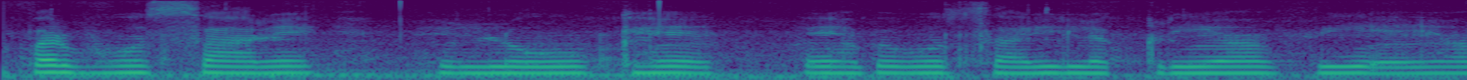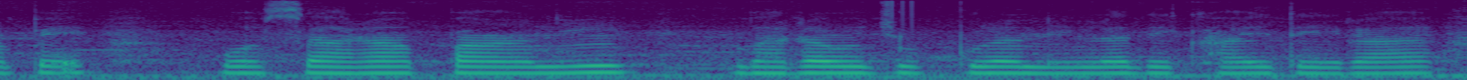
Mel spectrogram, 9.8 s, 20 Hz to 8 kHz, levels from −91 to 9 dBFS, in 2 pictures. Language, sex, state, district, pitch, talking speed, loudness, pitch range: Hindi, female, Jharkhand, Sahebganj, 200 Hz, 170 wpm, -34 LUFS, 195-200 Hz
